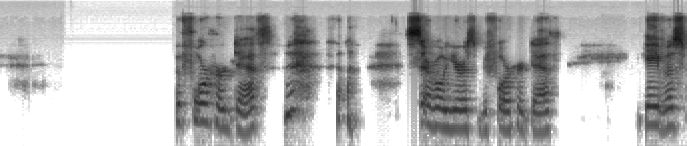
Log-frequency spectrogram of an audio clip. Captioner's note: laughter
